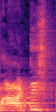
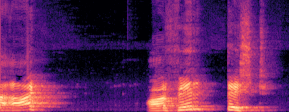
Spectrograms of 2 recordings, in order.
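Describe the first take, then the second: First: Said in the usual way. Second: "आर्ट", a pause, then "टिस्ट", each syllable on its own; broken into syllables. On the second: Shown as a demonstration. Teacher showing children how आर्टिस्ट breaks, syllable by syllable. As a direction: split आर्टिस्ट slowly into "आर्ट" and "टिस्ट" with a gap. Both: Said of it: "इसे हम तोड़-तोड़ करके".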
